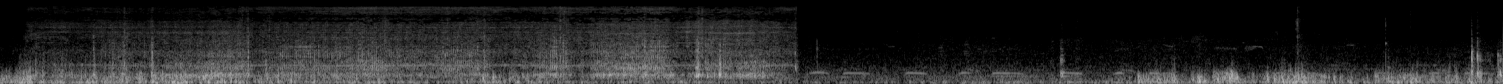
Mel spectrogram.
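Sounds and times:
cordless drill cutting wood: 0:00.0 - 0:08.0.

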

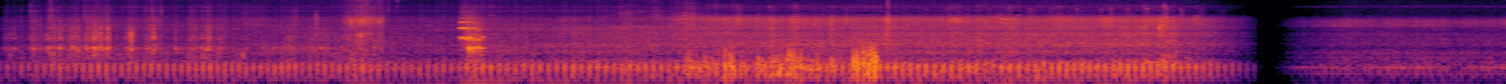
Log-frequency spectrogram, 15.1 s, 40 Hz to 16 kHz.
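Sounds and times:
truck diesel engine running: 0:00.0 - 0:15.0.

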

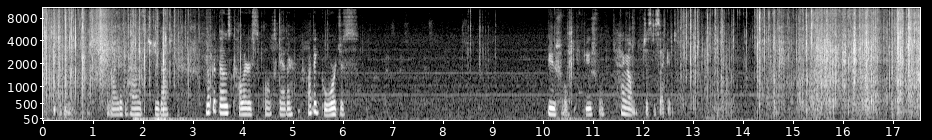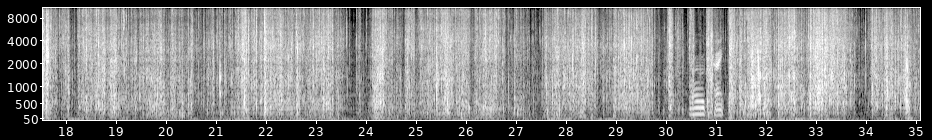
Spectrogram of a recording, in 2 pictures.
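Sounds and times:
plastic bag crinkling: 0:00.0 - 0:04.8, 0:11.7 - 0:35.0.

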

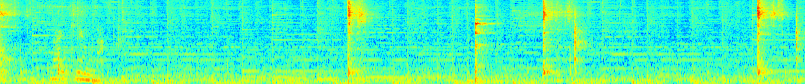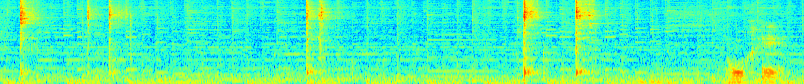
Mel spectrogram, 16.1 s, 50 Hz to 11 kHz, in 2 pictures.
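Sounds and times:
utensil clinking on metal bowl: 0:03.4 - 0:03.8, 0:04.7 - 0:06.0, 0:07.5 - 0:09.5, 0:11.0 - 0:11.5, 0:13.2 - 0:14.2.

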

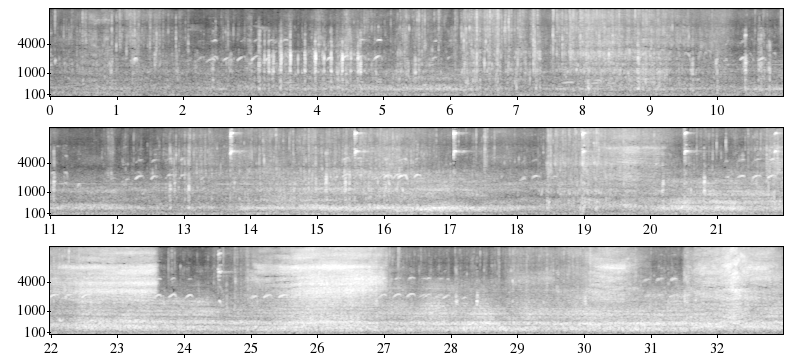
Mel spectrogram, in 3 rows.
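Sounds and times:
ducks splashing in water: 0:00.0 - 0:32.9
water rushing: 0:13.0 - 0:32.9.

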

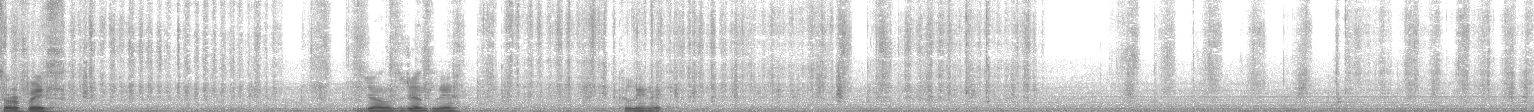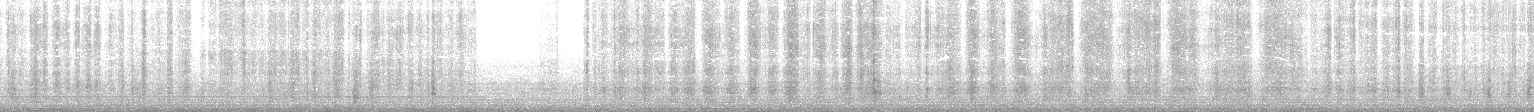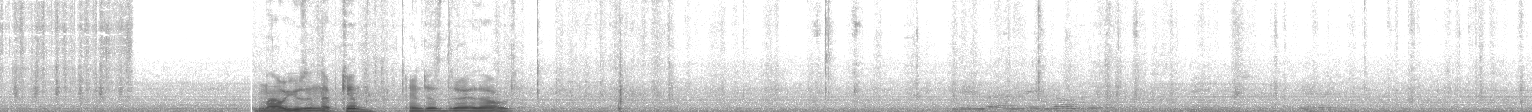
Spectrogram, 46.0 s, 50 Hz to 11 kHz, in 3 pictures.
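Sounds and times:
toothbrush scrubbing circuit board: 0:00.2 - 0:10.4, 0:11.1 - 0:20.1, 0:21.2 - 0:32.0.

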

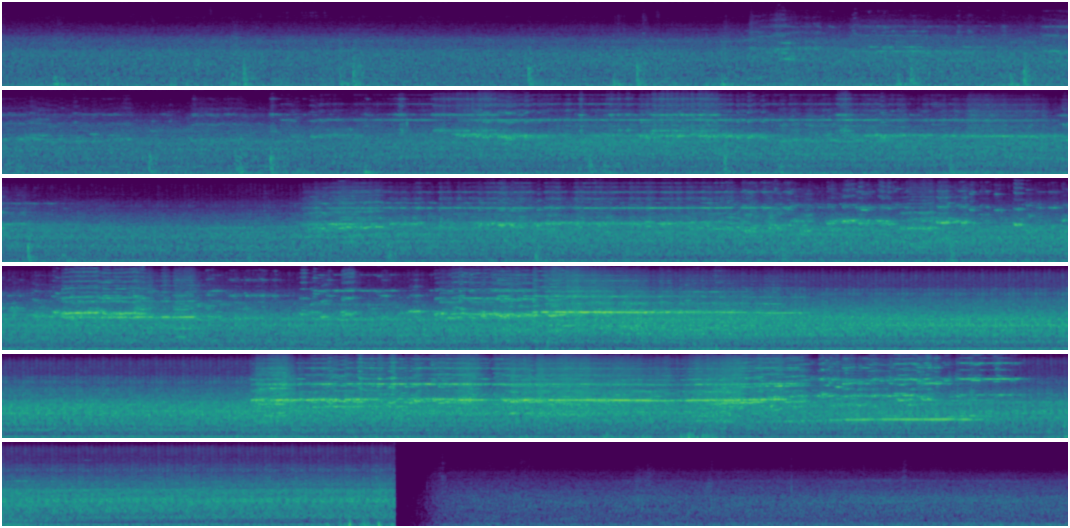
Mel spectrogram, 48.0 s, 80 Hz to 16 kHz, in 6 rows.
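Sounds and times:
locomotive engine and wheels rumbling: 0:00.0 - 0:47.9
high-pitched wheel squeals: 0:05.6 - 0:16.6, 0:18.2 - 0:30.5, 0:33.8 - 0:40.3.

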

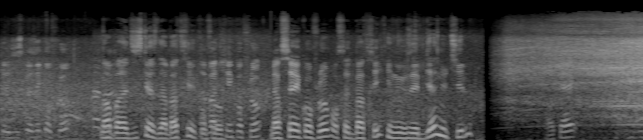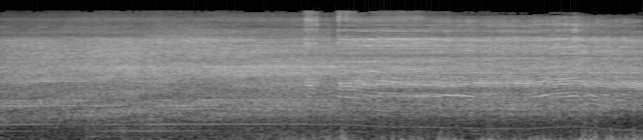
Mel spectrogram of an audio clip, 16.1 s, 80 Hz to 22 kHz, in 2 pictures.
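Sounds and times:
angle grinder cutting concrete: 0:06.2 - 0:16.0.

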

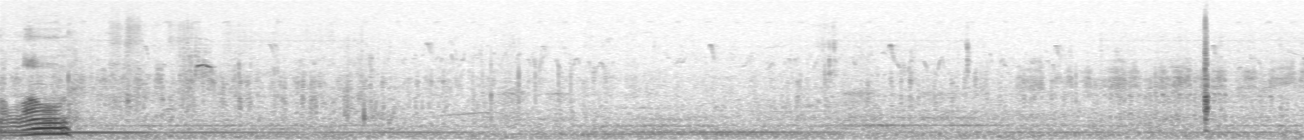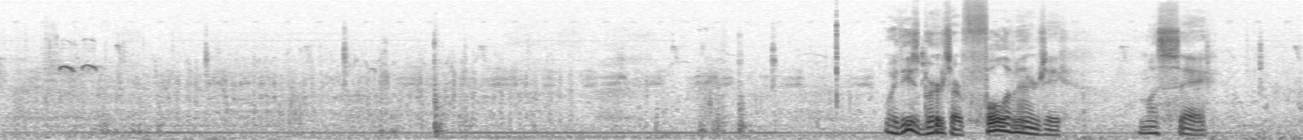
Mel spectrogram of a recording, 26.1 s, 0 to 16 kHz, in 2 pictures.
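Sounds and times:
ducks quacking faintly: 0:00.0 - 0:26.0
low steady hum: 0:00.0 - 0:26.0
bird chirps: 0:00.8 - 0:03.0, 0:12.1 - 0:22.4.

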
